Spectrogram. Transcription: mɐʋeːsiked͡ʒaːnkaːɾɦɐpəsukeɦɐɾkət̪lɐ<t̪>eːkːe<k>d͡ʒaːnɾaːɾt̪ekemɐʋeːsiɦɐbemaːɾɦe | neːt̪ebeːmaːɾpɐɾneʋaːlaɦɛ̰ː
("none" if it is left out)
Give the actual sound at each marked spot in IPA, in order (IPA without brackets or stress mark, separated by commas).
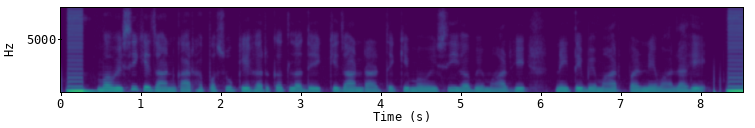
d̪, none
